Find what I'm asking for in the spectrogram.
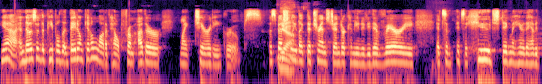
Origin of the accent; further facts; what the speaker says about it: Ventura, California, United States; I was born in Ventura, California. Uh-huh. So I'm a California native.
